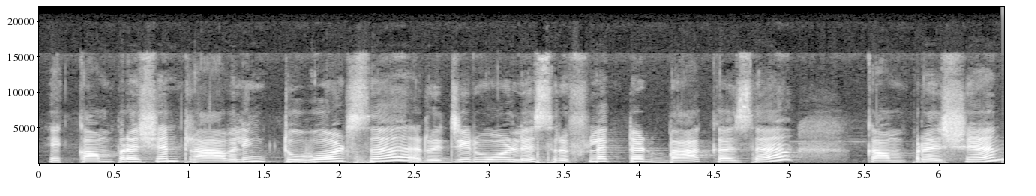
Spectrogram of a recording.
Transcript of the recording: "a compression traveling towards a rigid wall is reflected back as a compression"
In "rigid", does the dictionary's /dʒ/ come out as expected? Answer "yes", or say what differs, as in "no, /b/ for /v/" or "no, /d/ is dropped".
yes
